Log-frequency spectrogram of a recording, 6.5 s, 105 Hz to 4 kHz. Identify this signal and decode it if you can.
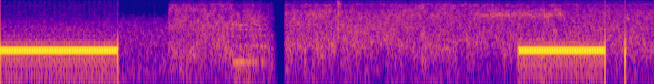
Ringback tone (North America), 440 + 480 Hz.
